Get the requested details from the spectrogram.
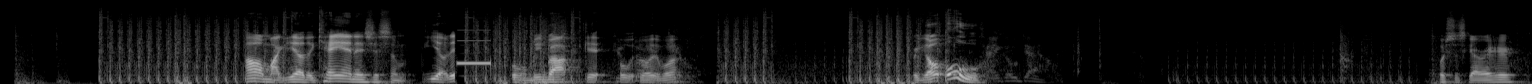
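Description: A rapid burst of gunfire rattles.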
